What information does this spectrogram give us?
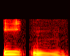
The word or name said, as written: Eton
